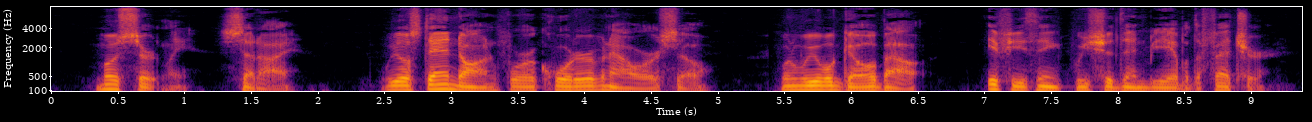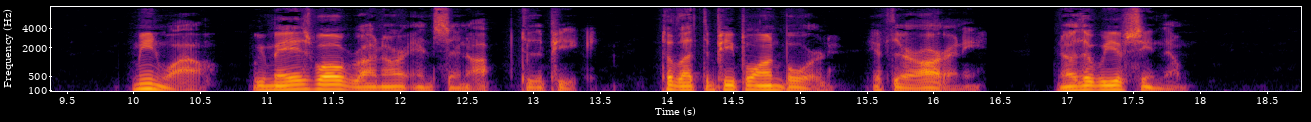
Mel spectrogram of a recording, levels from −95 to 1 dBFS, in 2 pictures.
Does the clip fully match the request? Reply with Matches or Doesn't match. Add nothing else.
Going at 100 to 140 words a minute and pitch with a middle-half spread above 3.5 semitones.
Doesn't match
